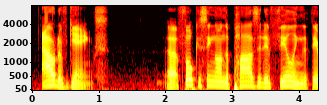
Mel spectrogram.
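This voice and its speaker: At a moderate pace, a man speaks in an animated tone with ordinary pitch variation. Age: 40s. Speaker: podcast host. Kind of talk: casual monologue.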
